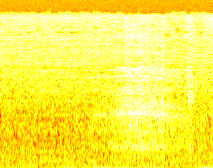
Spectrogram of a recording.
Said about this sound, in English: I'm allowed to breathe. I'm allowed to take a deep breath.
